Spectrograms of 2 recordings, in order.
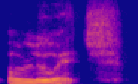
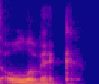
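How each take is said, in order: First: The surname has its European, Croatian pronunciation. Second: The surname has its American, anglicized pronunciation. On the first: This is how it is said in Europe. "when you're in Europe, you would pronounce it Oluich" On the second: This is how it is said in America. "here in America, it's Olivec"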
